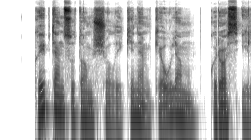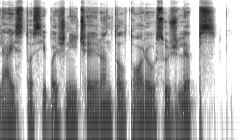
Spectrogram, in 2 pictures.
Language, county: Lithuanian, Šiauliai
